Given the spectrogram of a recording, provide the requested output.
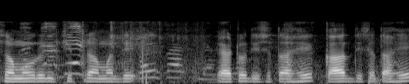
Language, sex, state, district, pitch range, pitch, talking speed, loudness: Marathi, male, Maharashtra, Washim, 135-145 Hz, 140 Hz, 115 wpm, -20 LUFS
